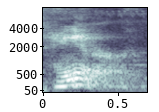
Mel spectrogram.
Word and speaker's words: Hannah: The daughter of Oliver Cobb Thompson and Sarah Easton Hannah, pronounced Hanner, Bonds is so quick to point out.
